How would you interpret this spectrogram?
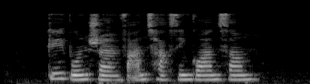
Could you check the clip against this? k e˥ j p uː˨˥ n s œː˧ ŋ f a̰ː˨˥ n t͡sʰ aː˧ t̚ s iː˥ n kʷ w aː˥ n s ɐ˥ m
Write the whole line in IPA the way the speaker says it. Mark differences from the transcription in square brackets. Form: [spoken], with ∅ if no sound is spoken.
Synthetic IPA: k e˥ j p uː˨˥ n s œː˧ ŋ f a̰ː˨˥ n t͡sʰ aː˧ [k̚] s iː˥ n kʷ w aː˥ n s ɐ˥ m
